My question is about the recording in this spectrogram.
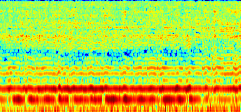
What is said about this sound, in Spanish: pues sí, es un mosquito. Esos molestos y desagradables insectos ya están aquí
